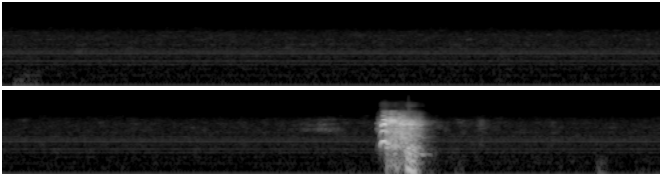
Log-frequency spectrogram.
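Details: A single sharp, explosive sneeze amid near silence; the person is unsure whether the repeated sneezing is from a cold or allergies.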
